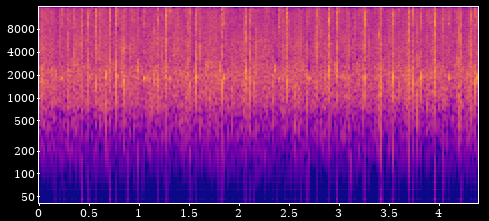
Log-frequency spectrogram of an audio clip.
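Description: A large audience applauding, with dense, steady clapping.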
